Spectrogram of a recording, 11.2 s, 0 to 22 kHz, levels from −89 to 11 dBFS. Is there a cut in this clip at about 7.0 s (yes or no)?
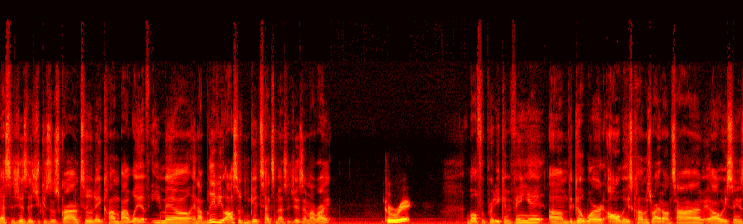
yes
